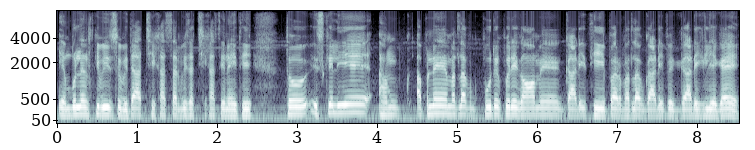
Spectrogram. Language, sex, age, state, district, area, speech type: Hindi, male, 30-45, Uttar Pradesh, Bhadohi, rural, spontaneous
